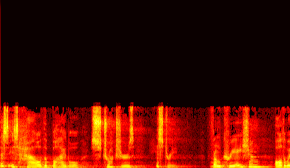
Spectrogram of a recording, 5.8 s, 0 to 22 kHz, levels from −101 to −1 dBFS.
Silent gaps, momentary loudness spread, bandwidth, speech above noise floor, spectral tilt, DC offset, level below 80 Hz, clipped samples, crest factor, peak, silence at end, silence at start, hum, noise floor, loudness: none; 12 LU; 8.6 kHz; 37 dB; -2.5 dB/octave; under 0.1%; -74 dBFS; under 0.1%; 20 dB; -8 dBFS; 0 s; 0 s; none; -64 dBFS; -27 LUFS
